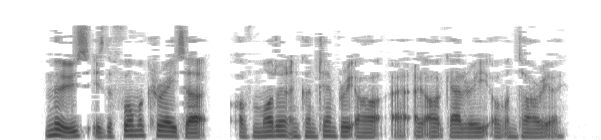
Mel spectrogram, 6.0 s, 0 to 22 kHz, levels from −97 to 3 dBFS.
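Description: Throughout the speech, plainly audible codec damage is present, likely WMA compression. Nothing is heard above 10.1 kHz. The transform coder spreads quantisation noise in time and drops weak spectral lines. The sound points to a low bitrate near 32 kbps.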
